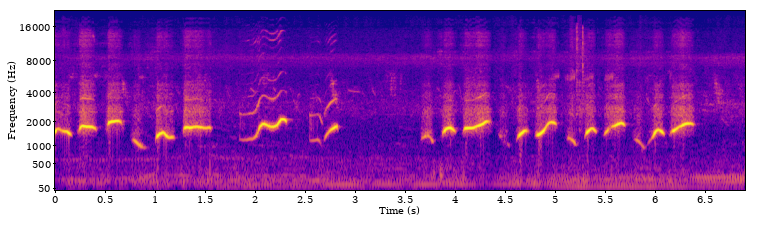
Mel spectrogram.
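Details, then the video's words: Chinese hwamei delivering bright whistled phrases: repeated upslurred notes, a brief twisting warble, then steady rising whistles roughly every half second over a low hum. "Suara burung Poksay Mandarin gacor terbaru"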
